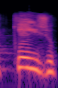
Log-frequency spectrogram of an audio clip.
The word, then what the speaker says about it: queijo: Então, na palavra queijo, por exemplo, o U tem som? Não, né? Não tem. Você não fala queijo.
